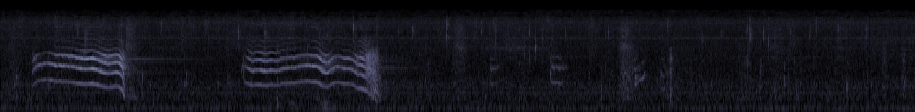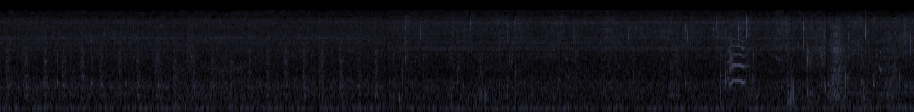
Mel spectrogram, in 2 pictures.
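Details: A newborn Cairn Terrier puppy, the third of the litter being delivered, gives two thin, high, wavering squeals, then falls nearly quiet.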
